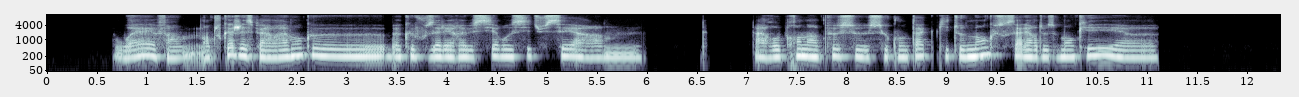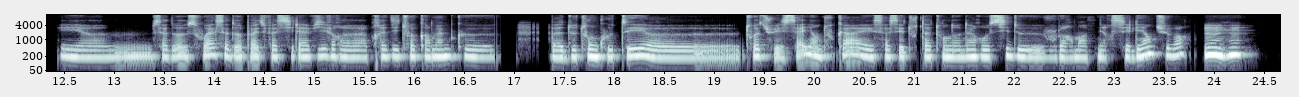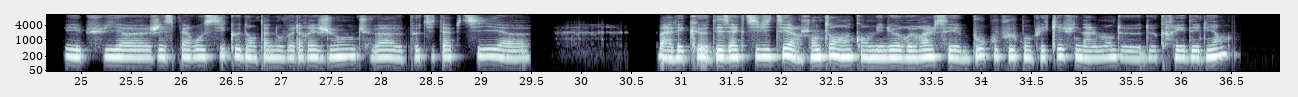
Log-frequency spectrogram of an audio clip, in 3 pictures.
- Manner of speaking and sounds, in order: none
- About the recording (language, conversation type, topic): French, advice, Comment gérer l’éloignement entre mon ami et moi ?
